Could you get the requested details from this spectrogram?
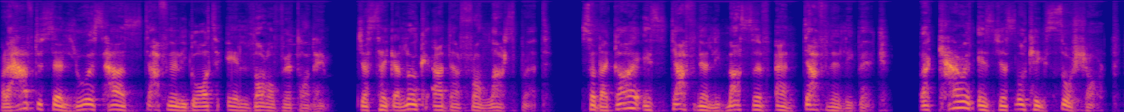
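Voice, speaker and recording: A man's voice: mid-range voice, expressive, fairly quick, sharp tone, breathy edge. A man giving an emphatic, opinionated sports commentary voice-over, speaking directly to viewers as host of a fitness channel.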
